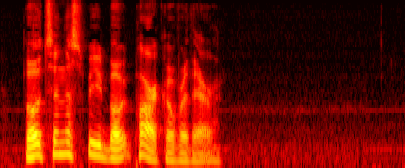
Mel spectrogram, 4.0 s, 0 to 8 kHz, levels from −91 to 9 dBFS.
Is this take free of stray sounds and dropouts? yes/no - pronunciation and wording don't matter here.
yes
